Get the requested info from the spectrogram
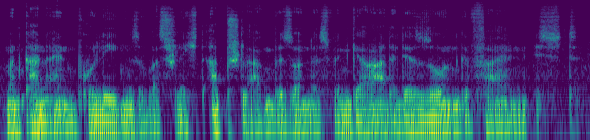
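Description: A man's voice: rumbling low, fairly even intonation, fairly quick, creaky, slight background noise. A man giving scripted literary narration as the narrator of a radio drama.

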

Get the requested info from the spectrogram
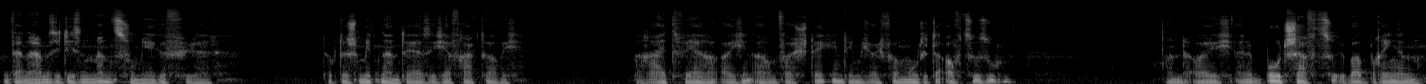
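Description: An actor playing a brooding, guilt-haunted former police sergeant in a radio play, halting and husky. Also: male voice, a bass voice, steady tone, fairly bright tone, heavily acted. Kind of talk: German radio play acting.

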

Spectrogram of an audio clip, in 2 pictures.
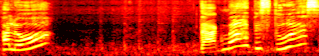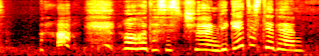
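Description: An actress in a radio play playing an elegant, affectionate, teasing middle-aged bride. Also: female voice, very high-pitched, very animated, takes it slowly, slight background noise, full character voice. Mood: excited, delighted. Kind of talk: 1990s German radio play acting.

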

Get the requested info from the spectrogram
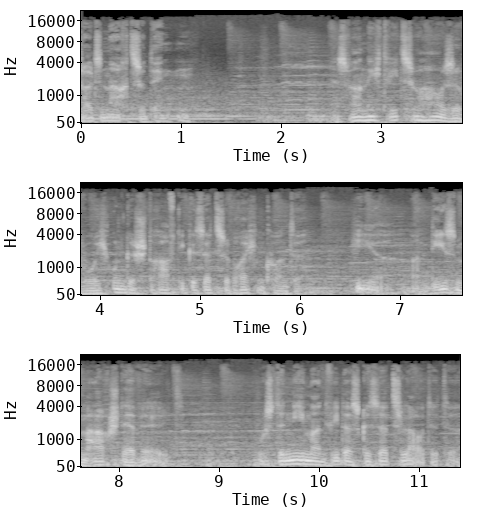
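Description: Casting: hardboiled, wisecracking KGB man, extremely deep, sardonic deadpan, noir radio play over prominent music. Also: creaky, exaggerated voice. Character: hardboiled cynical male KGB investigator, hard-drinking, foul-mouthed, wisecracking. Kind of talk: noir radio drama, first-person narration and dialogue. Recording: music behind the voice.

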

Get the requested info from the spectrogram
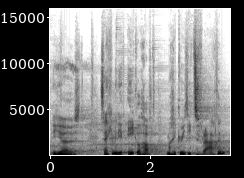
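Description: Childlike eager reporter, radio horror comedy, lively swooping pitch, long reverb, music underneath. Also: male voice, moderate pace. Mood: naive curiosity. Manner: innocent, inquisitive, boyish. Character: naive, childishly enthusiastic male reporter, chatty and curious. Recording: echoey reverb, music behind.

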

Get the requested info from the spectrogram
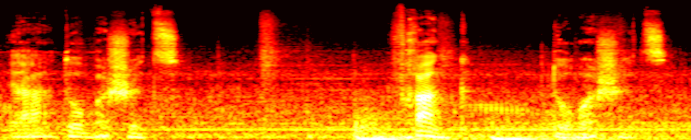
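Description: A quietly probing man in a radio play. His voice has a gravelly fry and an understated, dry delivery, with music underneath. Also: lowish voice, slow pace. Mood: probing, restrained. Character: probing, reserved man investigating, also narrating. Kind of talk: naturalistic radio drama acting and narration.

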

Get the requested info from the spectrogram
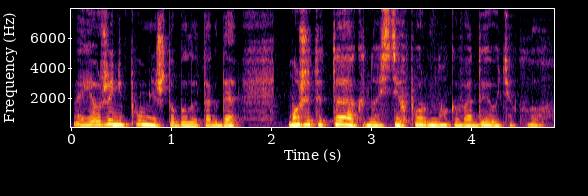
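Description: An actress playing a fragile, restless young woman in a radio drama, speaking softly and often in a hushed near-whisper. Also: mid-range voice, fairly even intonation, brisk, breathy edge. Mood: weary, quiet.

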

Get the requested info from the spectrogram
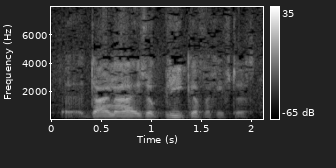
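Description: An actor playing a polite, reserved British police inspector in a radio drama, with an English accent, a husky voice and a hesitant, guarded manner. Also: male voice, lowish voice, lively intonation, moderate pace, lo-fi sound. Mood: matter-of-fact.

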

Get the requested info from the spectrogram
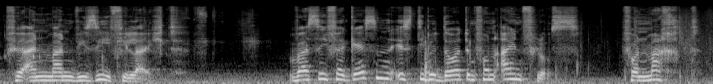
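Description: Audio drama role: woman playing cool, condescending secret-order matriarch, mid-pitched, measured, power-hungry, over a music bed. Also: a little mellow, slight background noise, lightly acted. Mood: haughty, condescending.

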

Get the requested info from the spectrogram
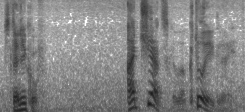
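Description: Animated, folksy country gentleman. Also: fairly high pitch, unhurried, creaky, slight background noise, full character voice. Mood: musing. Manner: folksy, exclamatory, placating. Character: easygoing, expansive Russian country landowner, brother of a professor. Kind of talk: Russian radio play acting.

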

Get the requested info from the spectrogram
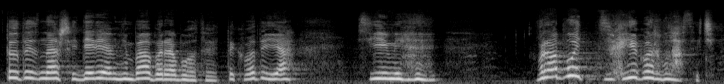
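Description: An actress playing a meek, lovelorn peasant wife of about thirty in a radio drama, with timid, plaintive, folksy speech. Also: female voice, high-pitched, unhurried, darkish tone. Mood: shy, reproachful. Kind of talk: Russian radio drama acting.

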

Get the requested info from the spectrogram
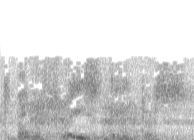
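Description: A man's voice: a little high, huge pitch swings, takes it slowly, sharp tone, exaggerated voice. An actor playing a solemn male expert explaining exotic plants in a radio drama. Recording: echoey, distant, noisy muffled radio recording.

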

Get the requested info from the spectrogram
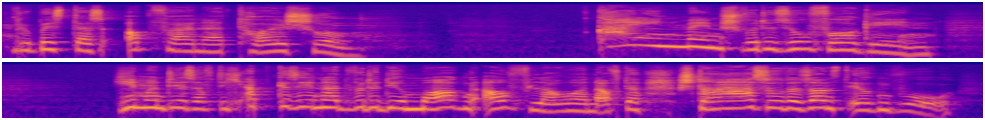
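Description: A woman's voice: fairly high pitch, animated, normal speed. An actress playing a worried, sceptical woman in a radio play, questioning and reasoning, often close to a whisper. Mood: insistent reasoning. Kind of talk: German radio play acting.

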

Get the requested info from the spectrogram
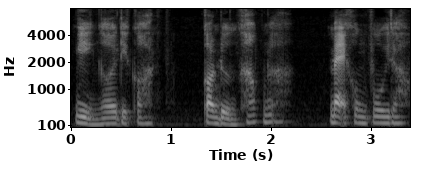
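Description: A woman's voice: sits low, normal speed, mellow, breathy edge. Woman reading as a restrained, sorrowful old father. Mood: subdued.

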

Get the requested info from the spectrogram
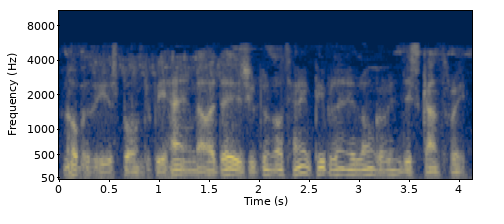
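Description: An actor playing a fastidious middle-aged detective, speaking in a courteous, formal, probing way. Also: male voice, low-pitched, close to an everyday voice. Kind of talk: 1980s-style BBC radio drama. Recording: dull lo-fi archive radio, faint hiss.

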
